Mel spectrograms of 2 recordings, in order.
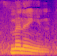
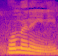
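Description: First: The word ends on a bare n, no vowel. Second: The final n is followed by a short vowel. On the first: This is the proper pausal form. "هكذا بسكون النون" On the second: The vowel is added because the verse's metre requires it. "نطق بهما محركين للضرورة"

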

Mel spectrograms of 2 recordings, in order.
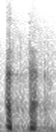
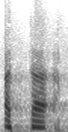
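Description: Both takes have the same delivery.

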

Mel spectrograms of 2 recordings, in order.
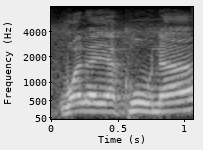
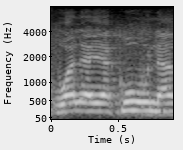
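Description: First: The word ends on a long 'a' vowel. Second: The word ends with an 'n' sound. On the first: The reader stops after this word. "وقفا" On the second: The reader joins this word to the next. "وصلا"

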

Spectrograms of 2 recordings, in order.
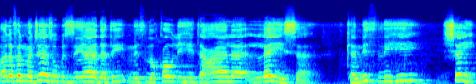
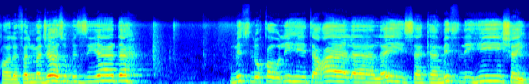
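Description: The two takes are said the same way.

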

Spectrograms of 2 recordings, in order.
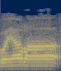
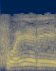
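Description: First: The long vowel after r is a plain open a. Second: The long vowel after r is tilted toward e. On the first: "مع فتح الراء وألف بعدها" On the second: "وتمال هذه الألف"

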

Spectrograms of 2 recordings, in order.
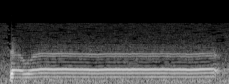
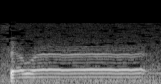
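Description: First: The final vowel is held long. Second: The final vowel is held at medium length. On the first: "والطول" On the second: "والتوسط"

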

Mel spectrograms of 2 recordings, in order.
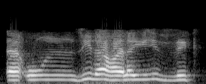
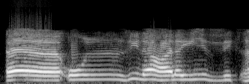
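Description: First: Both hamzas full, with no alif between. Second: Both hamzas full, with an inserted alif between. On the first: "مثل حفص" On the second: "هذا وحده"

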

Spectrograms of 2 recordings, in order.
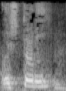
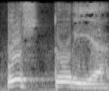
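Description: First: The word ends on 'i' without a final 'a'. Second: The word ends with a clear final 'a' vowel. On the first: The speaker calls it wrong. "bukan usturi" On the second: The speaker calls it right. "Usturia, bukan usturi"

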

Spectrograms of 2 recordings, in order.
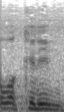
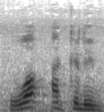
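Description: First: The glottal stop drops, linking wa into krim. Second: The glottal stop before akrim is clearly pronounced. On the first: The speaker calls it wrong. "Tu ne dis pas wa akrim comme Hamzat al-Wasl" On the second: The speaker calls it right. "Et si jamais il y a un harf qui vient devant, tu vas dire wa akrim"

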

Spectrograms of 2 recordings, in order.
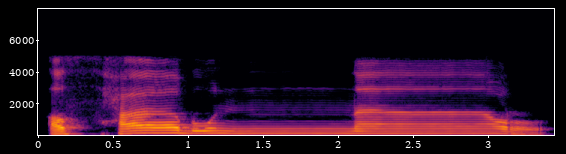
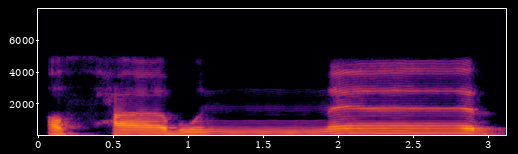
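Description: First: The long vowel after r stays fully open 'a'. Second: The long vowel leans slightly toward an 'e' sound. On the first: "أما الفتح فيكون هكذا" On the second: "هذه ممالة إمالة صغرى"

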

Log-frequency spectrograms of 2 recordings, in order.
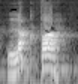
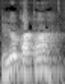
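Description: First: Short a after l, no vowel after q. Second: Short u after l, long a after q. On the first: "le deuxième" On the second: "le troisième qui est luqata, c'est le alif après le qaf"

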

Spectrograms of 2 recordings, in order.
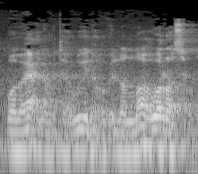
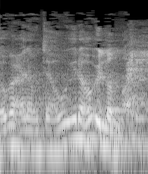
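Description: First: The reading runs on without pause after Allah. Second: The reading stops with a pause after Allah. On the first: Those firm in knowledge also know its interpretation. "بالوصل" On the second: Only God knows its interpretation; a new sentence begins after. "قراءة الجمهور بإيش بماذا بالوقف. الجمهور قال هكذا"

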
